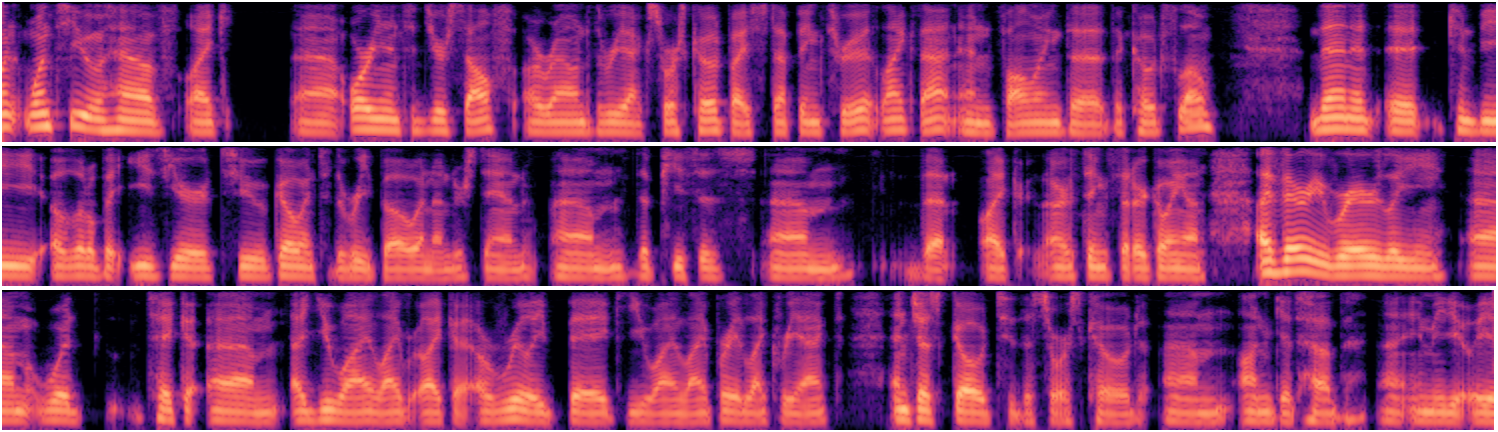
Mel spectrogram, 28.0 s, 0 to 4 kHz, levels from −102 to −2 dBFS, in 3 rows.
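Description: No technical faults are audible in the speech.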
